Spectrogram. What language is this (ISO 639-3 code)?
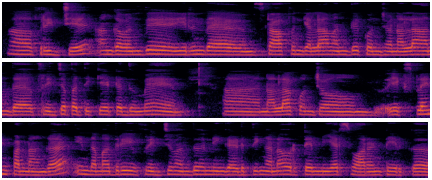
tam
